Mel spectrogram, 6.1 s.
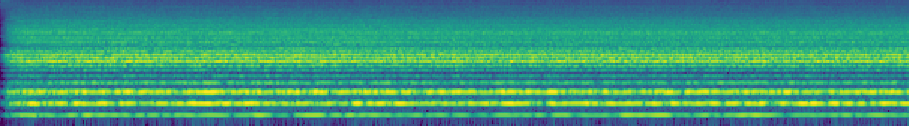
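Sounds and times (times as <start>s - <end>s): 
choir singing ahh: 0.0s - 6.0s.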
